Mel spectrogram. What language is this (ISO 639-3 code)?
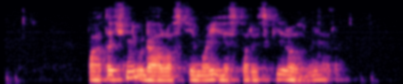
ces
